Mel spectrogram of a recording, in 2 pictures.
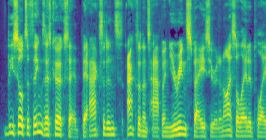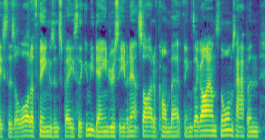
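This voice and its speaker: A man's voice: fairly low pitch, a little mellow. A man hosting a podcast, recapping an episode in a rambling, chatty way and often correcting himself. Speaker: podcast host.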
